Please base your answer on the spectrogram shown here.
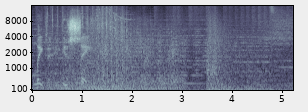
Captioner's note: rapid gunfire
